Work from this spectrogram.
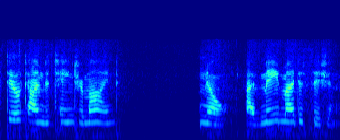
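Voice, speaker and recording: A dull, noisy old film soundtrack carries an earnest woman teacher. She speaks in a measured, formal way at a middle pitch, with caring concern, in 1950s classroom-film style. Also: fairly even intonation, bright, forceful tone. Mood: formal, composed. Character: earnest, caring female high school teacher. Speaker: actor in an educational film. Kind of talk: 1950s educational film acting with inner-thought narration.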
